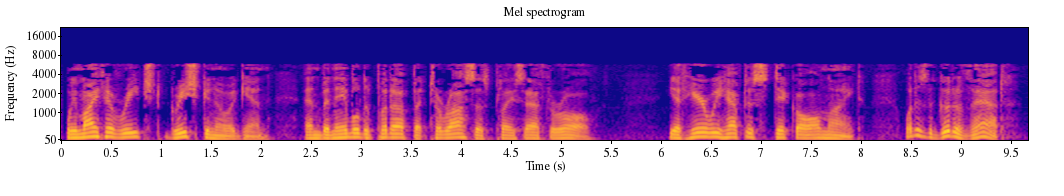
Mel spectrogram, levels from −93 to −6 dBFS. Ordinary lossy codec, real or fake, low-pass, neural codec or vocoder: MP3, 24 kbps; real; 7.2 kHz; none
